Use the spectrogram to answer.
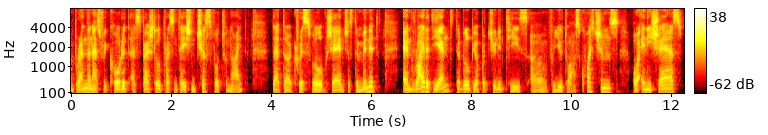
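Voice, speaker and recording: A man in his fifties from Austria, with an Austrian German accent, hosting a live online webinar in an earnest, gentle way with fillers and pauses. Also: fairly low pitch. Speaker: webinar host, marketing director.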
